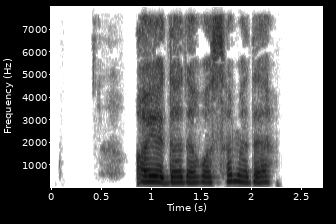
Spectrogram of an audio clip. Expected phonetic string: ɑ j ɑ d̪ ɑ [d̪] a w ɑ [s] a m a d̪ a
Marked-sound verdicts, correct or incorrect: correct, correct

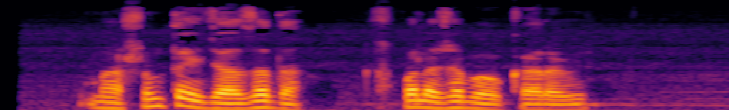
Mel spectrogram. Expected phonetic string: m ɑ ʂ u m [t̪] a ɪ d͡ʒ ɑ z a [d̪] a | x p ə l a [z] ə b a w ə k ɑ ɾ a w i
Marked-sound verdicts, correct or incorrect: correct, correct, incorrect

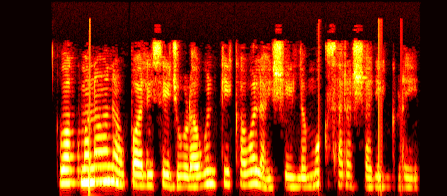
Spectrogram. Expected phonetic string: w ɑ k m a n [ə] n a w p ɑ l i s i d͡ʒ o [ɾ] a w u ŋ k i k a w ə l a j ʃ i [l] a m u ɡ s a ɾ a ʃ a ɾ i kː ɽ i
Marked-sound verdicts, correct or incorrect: incorrect, incorrect, correct

